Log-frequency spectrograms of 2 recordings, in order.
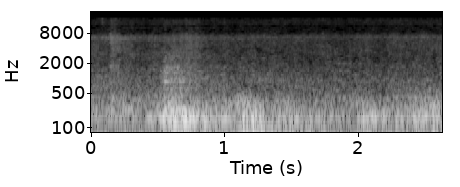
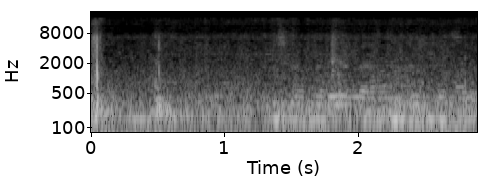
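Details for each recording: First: LG top-load washing machine in spin mode: heavy low thumping swelling and fading in uneven surges; drum vibrates heavily and bangs against the cabinet, cause suspected, not confirmed. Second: LG top-load washing machine on spin mode after replacing loose shock absorbers: steady low rumble at high spin, no knocking of the tub against the cabinet; vibration and noise fixed.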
